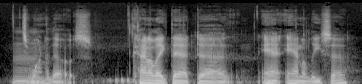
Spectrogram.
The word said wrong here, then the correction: Anomalisa: Anomalisa. – Anomalisa. I always say it wrong every single freaking time.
